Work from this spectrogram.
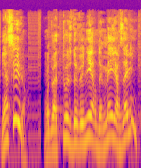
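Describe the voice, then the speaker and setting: A bombastic skeleton in a comic dub, eager as a child. The voice is high and mellow, with big theatrical swings, over music. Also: male voice, sing-song, moderate pace. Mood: enthusiastic, proud. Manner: theatrical, declamatory. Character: bombastic, childishly enthusiastic male skeleton, friendship-obsessed.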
